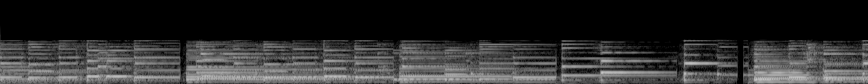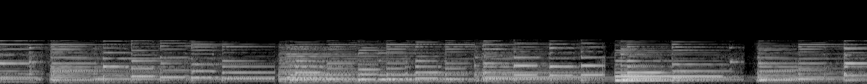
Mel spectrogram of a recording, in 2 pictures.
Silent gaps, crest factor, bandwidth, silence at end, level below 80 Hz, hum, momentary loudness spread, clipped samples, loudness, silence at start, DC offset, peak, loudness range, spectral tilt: none; 18 dB; 3.3 kHz; 0 s; -54 dBFS; none; 7 LU; under 0.1%; -23 LUFS; 0 s; under 0.1%; -4 dBFS; 4 LU; -11 dB/octave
